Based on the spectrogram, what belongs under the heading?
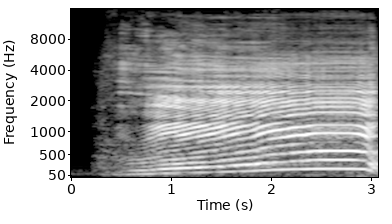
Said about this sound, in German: Eine Kuh macht Mu, viele Kühe machen Mühe, heißt es.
